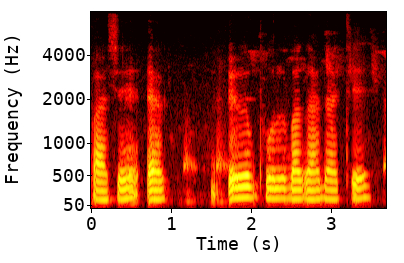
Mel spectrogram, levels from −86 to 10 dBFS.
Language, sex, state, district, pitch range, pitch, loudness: Bengali, female, Assam, Hailakandi, 140-155 Hz, 145 Hz, -17 LUFS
